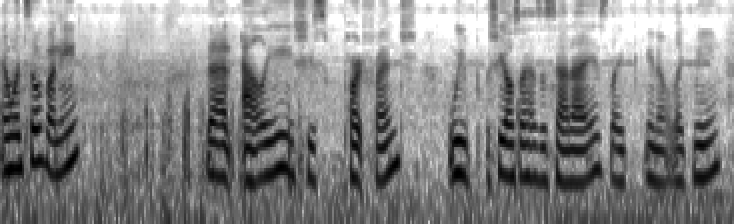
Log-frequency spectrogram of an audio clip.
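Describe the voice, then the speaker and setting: Amid noticeable background noise, a woman at medium pitch speaks at a fairly slow pace with ordinary pitch variation and long, frequent pauses. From Portugal. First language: Portuguese. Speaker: vlogger. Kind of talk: casual chat. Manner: hesitant, many fillers.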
